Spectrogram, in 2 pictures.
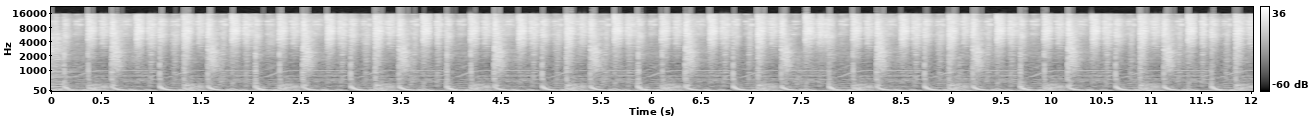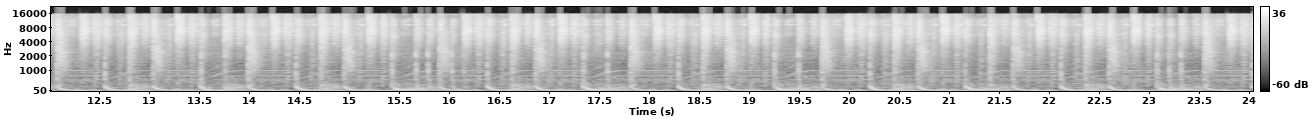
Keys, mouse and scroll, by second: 0.0 ctrl+r, 0.8 Escape, 0.9 click, 1.3 ctrl+r, 1.8 click, 2.2 click, 2.7 scroll down 2, 3.0 click, 3.3 click, 3.4 right click, 3.8-5.2 drag, 5.4 scroll up 1, 5.5 click, 5.6 right click, 5.9 click, 6.1 scroll down 2, 6.3 scroll up 1, 6.4 click, 7.3 click, 9.2 click, 10.7 scroll down 2, 10.9 KP_7, 11.0 KP_1, 11.5 scroll up 1, 11.7 click, 12.1 click, 12.3 scroll up 1, 12.3 scroll down 1, 12.5 g, 13.7 click, 13.8 scroll down 2, 14.0 KP_7, 14.2 KP_1, 14.5-14.9 scroll up 4, 14.9 scroll down 3, 15.1 click, 15.3 scroll up 2, 15.6 scroll down 1, 15.7 g, 16.2 scroll up 1, 16.5 s, 17.4 scroll down 2, 17.5 click, 18.1 g, 19.3 KP_7, 19.4 KP_1, 19.7 scroll up 5, 19.9 s, 20.8 scroll down 4, 21.0 click, 21.4 click, 21.6 click, 21.8 scroll up 2, 22.0 click, 23.1 click, 23.5-23.9 scroll down 2, 23.9 click.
